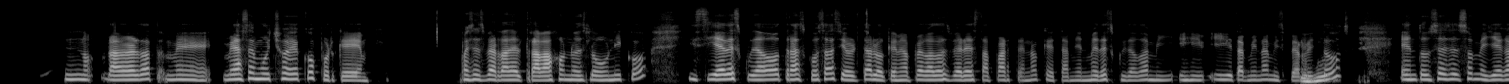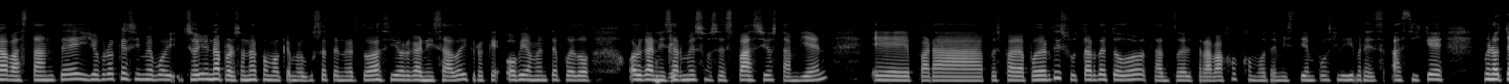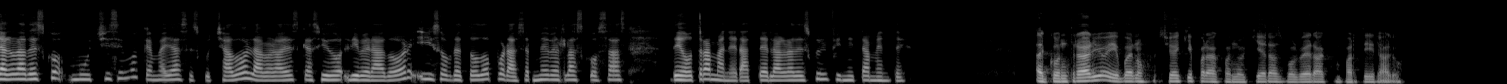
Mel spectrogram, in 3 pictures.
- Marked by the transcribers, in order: other background noise
- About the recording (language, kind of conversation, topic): Spanish, advice, ¿Cómo puedo tomarme pausas de ocio sin sentir culpa ni juzgarme?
